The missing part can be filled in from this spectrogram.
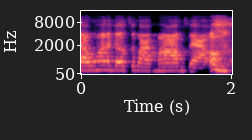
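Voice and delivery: ordinary talk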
